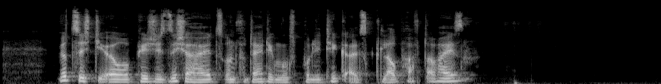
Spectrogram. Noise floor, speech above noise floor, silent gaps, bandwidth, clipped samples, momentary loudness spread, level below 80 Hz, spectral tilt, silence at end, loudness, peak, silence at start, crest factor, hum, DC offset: -67 dBFS; 49 dB; none; 14.5 kHz; under 0.1%; 7 LU; -50 dBFS; -4.5 dB/octave; 1.45 s; -18 LUFS; -2 dBFS; 0.6 s; 18 dB; none; under 0.1%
